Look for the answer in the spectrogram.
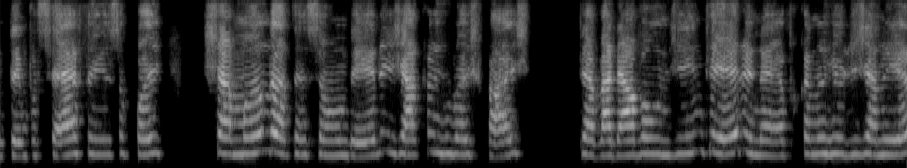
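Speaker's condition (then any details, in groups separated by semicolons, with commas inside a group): Cerebral palsy; birth brain injury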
